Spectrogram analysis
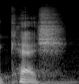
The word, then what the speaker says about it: kush: So anyway, the craziest thing happening there now is this particular drug called Kush. Kush. Kush. Some people say Kush, some people say cash.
